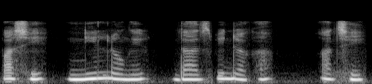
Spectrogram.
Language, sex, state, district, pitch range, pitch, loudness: Bengali, female, West Bengal, Alipurduar, 230-260 Hz, 240 Hz, -11 LUFS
